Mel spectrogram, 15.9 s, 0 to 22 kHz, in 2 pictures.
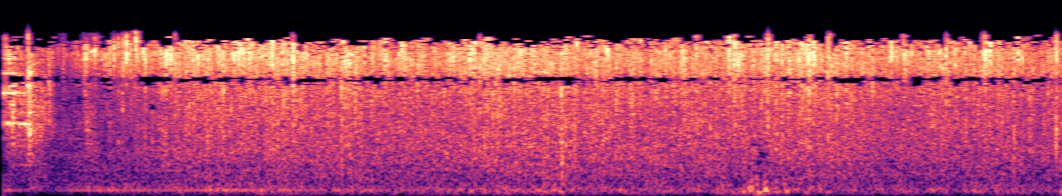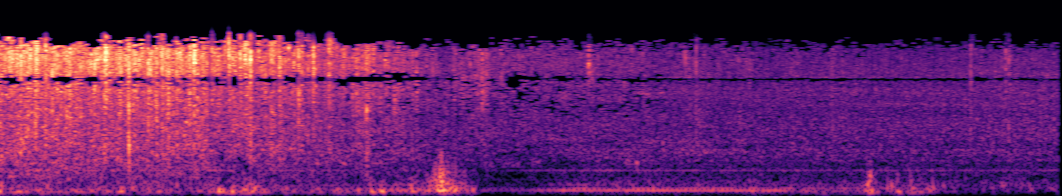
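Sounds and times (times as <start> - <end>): pigeon wings fluttering: 0.5 - 12.2.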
